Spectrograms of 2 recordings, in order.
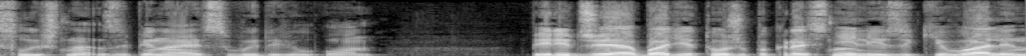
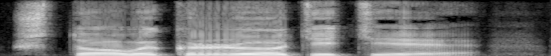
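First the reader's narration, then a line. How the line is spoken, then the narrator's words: Growled. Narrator (Russian): взрычал он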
